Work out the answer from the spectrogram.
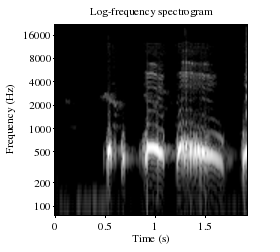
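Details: One liu tan phrase from a spotted dove used as a decoy singer: two soft quick coos, a rising-falling coo, a long quavering downward coo, then the start of a last note.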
